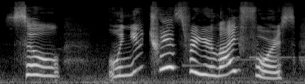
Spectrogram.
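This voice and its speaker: A woman voicing a tiny childlike fairy companion in a video game, excitable and blunt, with a squeaky voice. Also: slow pace, very noisy, full character voice. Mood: suspicious, curious. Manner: squeaky, talks in third person, exclaiming. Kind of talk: scripted video game voice acting. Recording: game music under the voice.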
